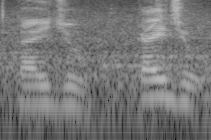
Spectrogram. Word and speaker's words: kaiju: of Titans kind of movies, Godzilla, all the Kaiji movies. Did I pronounce it right? Kaiju, yeah, Kaiju movies, they have a pattern, okay,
